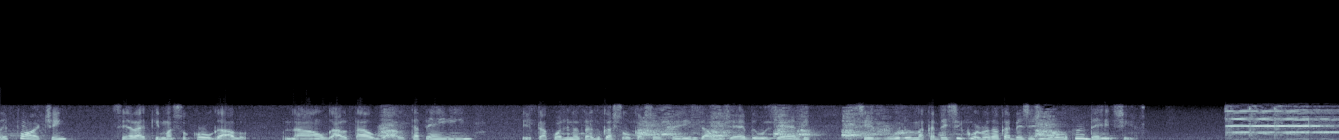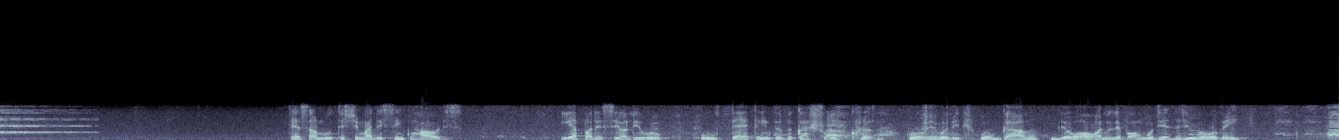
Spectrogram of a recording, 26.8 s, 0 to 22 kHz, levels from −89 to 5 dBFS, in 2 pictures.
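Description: No technical faults can be heard in the audio.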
